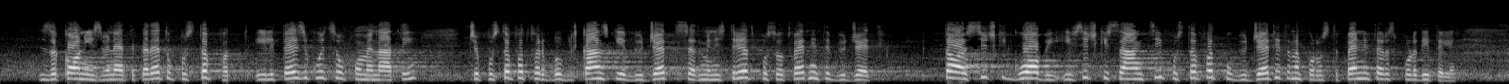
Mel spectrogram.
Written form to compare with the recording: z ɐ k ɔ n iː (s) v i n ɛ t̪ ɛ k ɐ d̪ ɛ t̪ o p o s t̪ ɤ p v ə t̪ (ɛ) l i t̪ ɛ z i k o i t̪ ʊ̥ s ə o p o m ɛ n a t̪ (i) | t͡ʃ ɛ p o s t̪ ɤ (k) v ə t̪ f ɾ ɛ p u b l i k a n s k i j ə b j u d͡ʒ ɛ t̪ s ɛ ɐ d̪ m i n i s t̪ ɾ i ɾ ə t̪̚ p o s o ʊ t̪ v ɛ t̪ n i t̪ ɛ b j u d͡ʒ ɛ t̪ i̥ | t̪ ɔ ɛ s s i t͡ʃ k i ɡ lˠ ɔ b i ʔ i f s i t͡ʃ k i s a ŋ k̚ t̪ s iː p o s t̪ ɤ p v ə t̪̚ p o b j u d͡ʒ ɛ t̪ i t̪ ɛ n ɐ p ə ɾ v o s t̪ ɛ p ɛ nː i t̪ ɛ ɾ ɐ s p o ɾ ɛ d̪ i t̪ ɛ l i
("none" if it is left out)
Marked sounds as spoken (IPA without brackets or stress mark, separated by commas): z, i, i, p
